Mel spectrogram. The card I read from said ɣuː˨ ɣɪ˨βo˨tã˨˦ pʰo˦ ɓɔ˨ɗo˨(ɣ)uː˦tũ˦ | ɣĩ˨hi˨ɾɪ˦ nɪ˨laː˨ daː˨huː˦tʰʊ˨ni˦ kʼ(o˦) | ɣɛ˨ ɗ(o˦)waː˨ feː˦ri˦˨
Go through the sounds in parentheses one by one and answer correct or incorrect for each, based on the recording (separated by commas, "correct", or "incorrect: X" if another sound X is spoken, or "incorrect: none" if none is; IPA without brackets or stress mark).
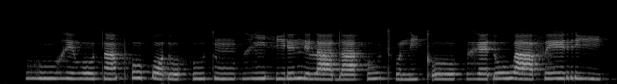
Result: incorrect: h, correct, correct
